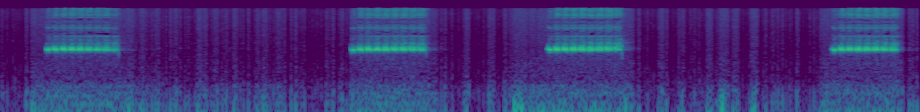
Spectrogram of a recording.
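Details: Catbird delivering four evenly pitched, buzzy pulsed notes, each about a second long, spaced roughly two seconds apart.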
